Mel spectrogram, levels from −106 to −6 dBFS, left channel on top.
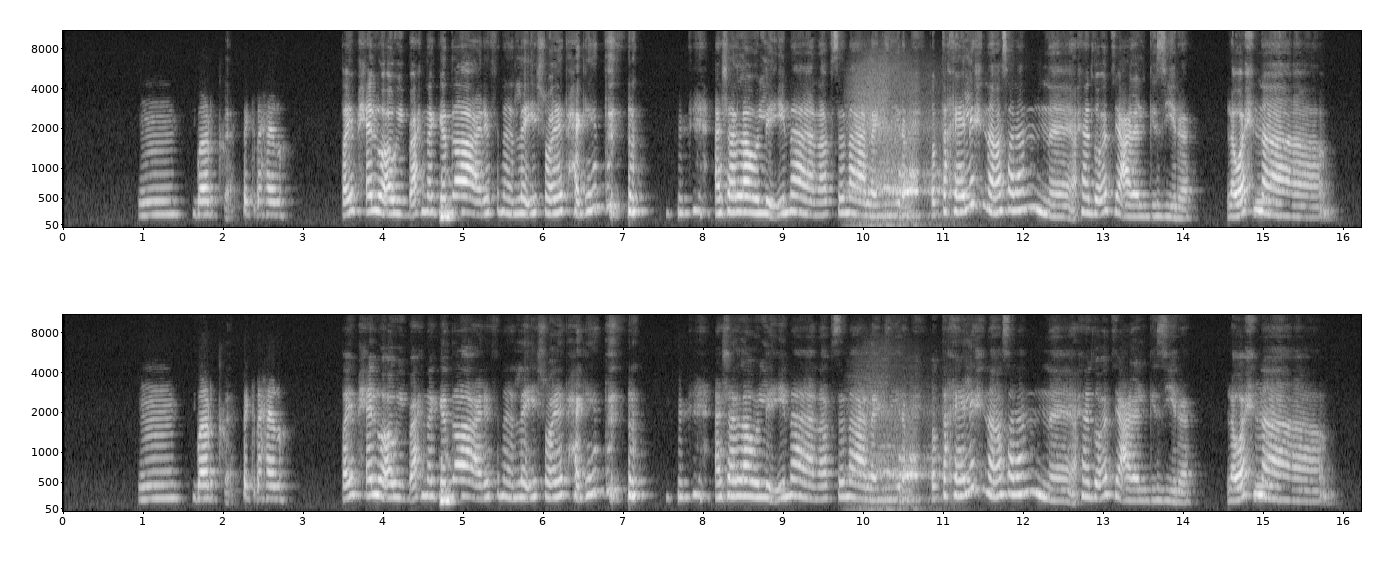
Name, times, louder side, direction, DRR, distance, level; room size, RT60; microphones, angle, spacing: voice 1, 0.9-1.9 2.3-2.8 4.7-4.9 7.7-8.0 14.9-15.1, right 1 dB, 20° right, 0.6 m, -24 dB
voice 2, 3.5-7.3 7.9-10.6 10.8-14.1 14.5-15.8, left 2 dB, 60° left, 1.3 m, -21 dB
sound 1, 9.7-11.8 12.3-12.4, left 4 dB, 80° left, 0.6 m, -27 dB
13.5 x 8.9 x 3.9 m
head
